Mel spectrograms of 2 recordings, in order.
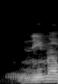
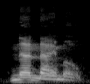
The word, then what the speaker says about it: Nanaimo: Did you put coconut in your Nemo bars, too? Nanaimo. No. Yeah, I'm never gonna figure out how to pronounce that.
